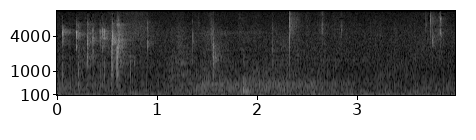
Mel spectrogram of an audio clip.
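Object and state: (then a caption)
Glass perfume bottle. Long mint-green acrylic nails tap and click on the clear faceted glass cap and then the body of a hand-sized, pink-tinted glass perfume bottle in the YSL Mon Paris style, partly filled with liquid and tied with a black ribbon bow at the neck, while the hands hold it. About ten bright, sharp clicks come in uneven clusters, each dying away almost at once over a faint low background.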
